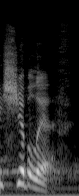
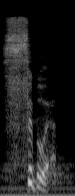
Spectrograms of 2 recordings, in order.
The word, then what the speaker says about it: Shibboleth: Say Shibboleth. That's the word for stream. Say Shibboleth. And he says, Sibboleth. Because he can't pronounce his H's.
